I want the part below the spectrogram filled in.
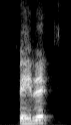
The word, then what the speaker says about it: Vedic: Am I saying that right? Vedic. – Mm-hmm.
